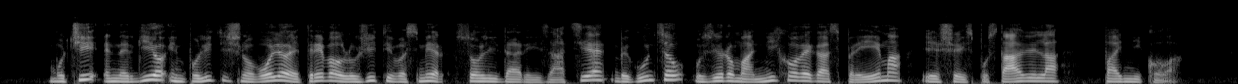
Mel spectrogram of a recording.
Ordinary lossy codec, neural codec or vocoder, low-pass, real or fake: Opus, 16 kbps; codec, 16 kHz, 16 kbps, FunCodec, trained on Chinese and English, 50 frames a second; 7.2 kHz; fake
